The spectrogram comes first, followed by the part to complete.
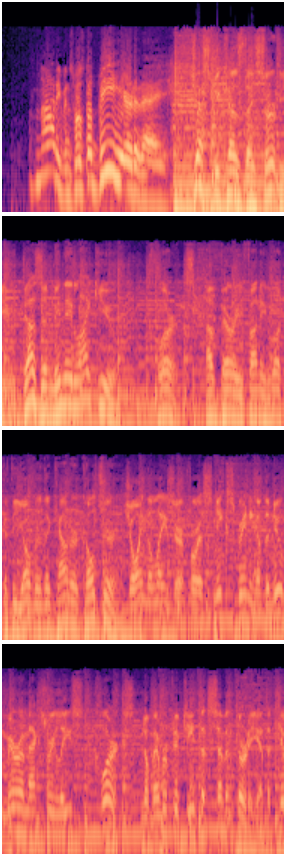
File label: radio spot; clerks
